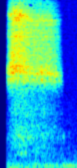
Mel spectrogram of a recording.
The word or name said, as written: tys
